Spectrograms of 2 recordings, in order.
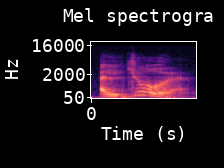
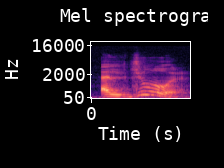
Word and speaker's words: الجوع: الجوع، الجوع تحوي القمرية تكتب وتلفظ.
